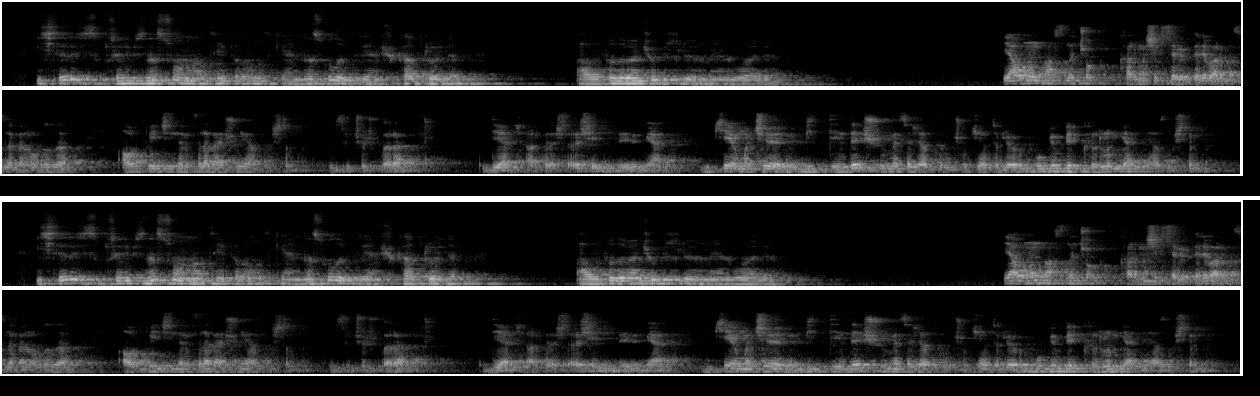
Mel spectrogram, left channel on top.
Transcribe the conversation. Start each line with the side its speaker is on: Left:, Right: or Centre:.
Right: içler acısı. Bu sene biz nasıl son on altı yakalamadık yani nasıl olabilir yani şu kadroyla. Avrupa'da ben çok üzülüyorum yani bu hale.
Left: Ya onun aslında çok karmaşık sebepleri var. Mesela ben orada da Avrupa içinde mesela ben şunu yazmıştım bizim çocuklara. diğer arkadaşlara şey dedim yani. Bu Kiev maçı bittiğinde şu mesajı attığımı çok iyi hatırlıyorum. Bugün bir kırılım geldi yazmıştım.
